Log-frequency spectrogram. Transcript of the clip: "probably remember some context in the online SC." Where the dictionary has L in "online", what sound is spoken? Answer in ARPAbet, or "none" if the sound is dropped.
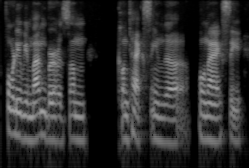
none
